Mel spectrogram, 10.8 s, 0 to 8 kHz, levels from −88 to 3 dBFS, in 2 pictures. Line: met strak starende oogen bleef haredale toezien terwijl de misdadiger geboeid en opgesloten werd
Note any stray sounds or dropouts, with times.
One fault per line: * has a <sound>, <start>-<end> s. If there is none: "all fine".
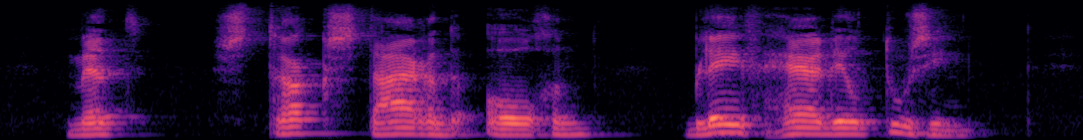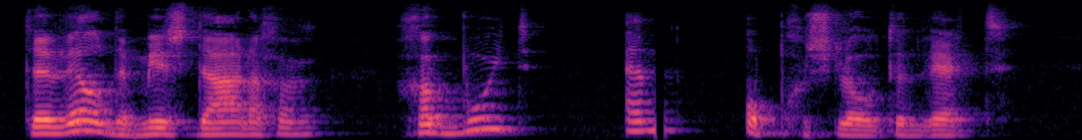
* has a dropout, 8.7-8.8 s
